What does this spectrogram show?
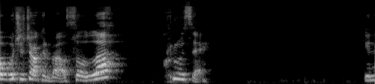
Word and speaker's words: Le Creuset: It's a French company, a great French cookware company, and that is how you pronounce it.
